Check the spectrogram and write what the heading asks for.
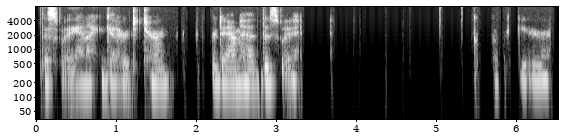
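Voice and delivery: muttered whisper to herself. Real, not acted. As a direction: whisper at the stubborn doll head. Whispering while sewing doll head.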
